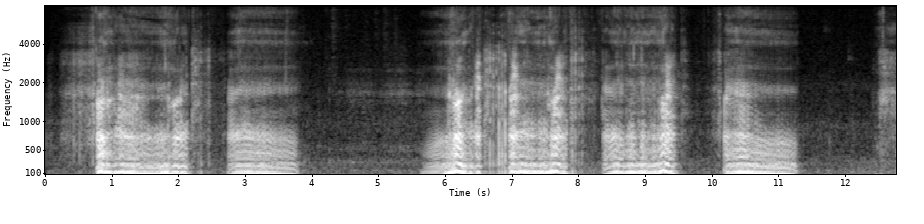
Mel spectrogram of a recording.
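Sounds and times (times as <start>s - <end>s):
dog growling: 0.3s - 4.0s, 5.6s - 11.4s, 12.5s - 12.7s.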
